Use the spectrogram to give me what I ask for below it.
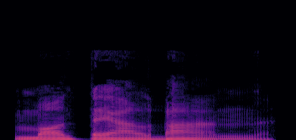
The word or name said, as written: Monte Albán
